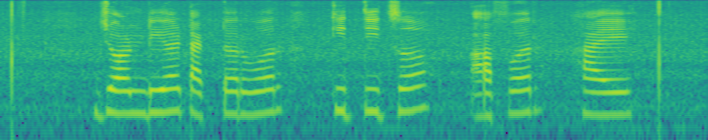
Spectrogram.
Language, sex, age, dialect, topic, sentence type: Marathi, female, 25-30, Varhadi, agriculture, question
